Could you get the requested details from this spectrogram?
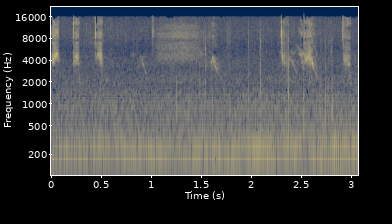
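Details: On 18 December 2020 at a Tenmangu shrine, sparrows coming for handouts make quick, clipped chirps scattered across the clip, mixed with a steady droning hum.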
